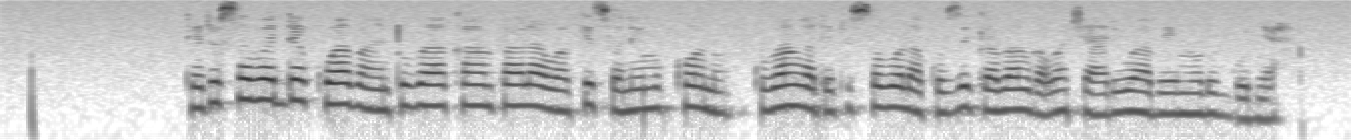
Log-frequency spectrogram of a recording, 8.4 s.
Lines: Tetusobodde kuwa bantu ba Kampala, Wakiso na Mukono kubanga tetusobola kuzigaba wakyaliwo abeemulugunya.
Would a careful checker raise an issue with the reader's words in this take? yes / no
yes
